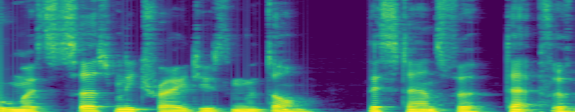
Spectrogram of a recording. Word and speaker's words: DOM: certainly trade using the Dom this stands for depth of market some people pronounce this dome and others refer to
